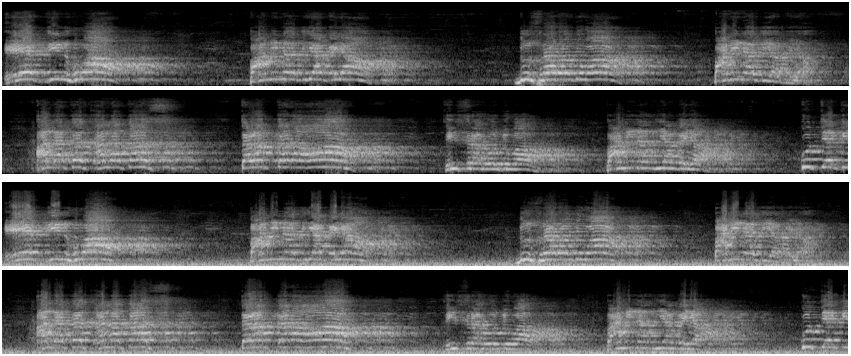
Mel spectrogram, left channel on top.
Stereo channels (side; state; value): right; noise; rumble, 4 dB below the sound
